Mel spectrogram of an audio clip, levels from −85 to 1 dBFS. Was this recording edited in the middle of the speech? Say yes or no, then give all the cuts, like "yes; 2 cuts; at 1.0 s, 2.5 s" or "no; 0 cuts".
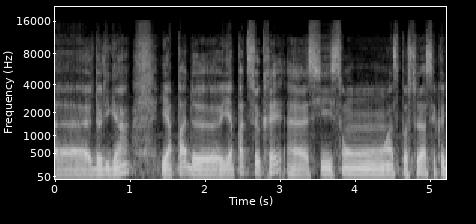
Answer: no; 0 cuts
